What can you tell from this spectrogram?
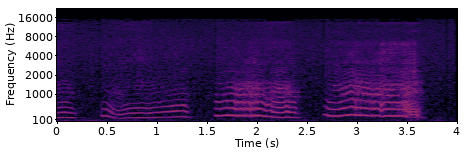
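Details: Chihuahua named Flexi, a tiny pet dog that gently begs for food and talks with its owner, gives three drawn-out, low, voiced moaning sounds that bend up and down in pitch, each about a second long, indoors.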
